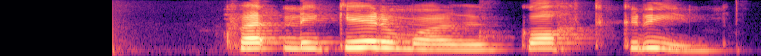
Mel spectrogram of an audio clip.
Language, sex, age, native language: Icelandic, male, 8, French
